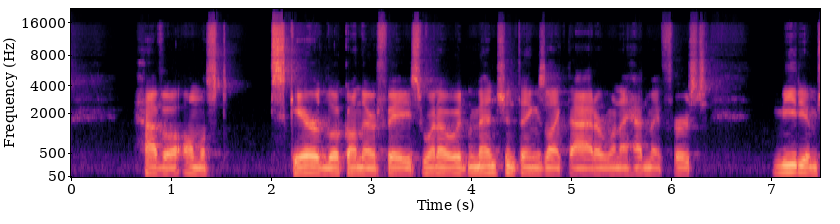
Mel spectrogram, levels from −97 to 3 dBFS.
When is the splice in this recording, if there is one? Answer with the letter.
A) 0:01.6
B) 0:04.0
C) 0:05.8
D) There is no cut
B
